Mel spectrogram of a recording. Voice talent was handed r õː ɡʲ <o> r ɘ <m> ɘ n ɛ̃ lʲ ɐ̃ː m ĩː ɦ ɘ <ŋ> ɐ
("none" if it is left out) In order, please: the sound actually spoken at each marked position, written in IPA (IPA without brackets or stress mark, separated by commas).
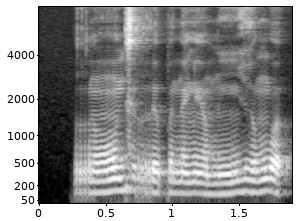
o, p, ŋʷ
